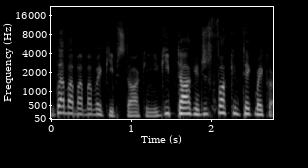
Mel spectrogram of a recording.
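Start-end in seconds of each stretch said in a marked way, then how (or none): 1.3-2.8 fed-up, loud angry snap, temper gone. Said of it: "Then I snapped".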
